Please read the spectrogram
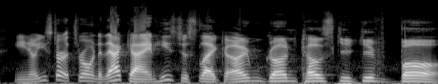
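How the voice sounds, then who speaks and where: A man speaks at a moderate pace in a fairly high pitch with a bright, sharp tone. The recording is very clean, with a silent background. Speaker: gaming commentator. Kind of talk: casual commentary. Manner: halting; casual.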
